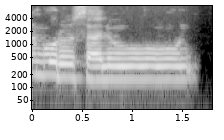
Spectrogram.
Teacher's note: র মোটা করে পড়তে হবে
